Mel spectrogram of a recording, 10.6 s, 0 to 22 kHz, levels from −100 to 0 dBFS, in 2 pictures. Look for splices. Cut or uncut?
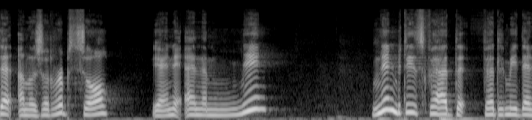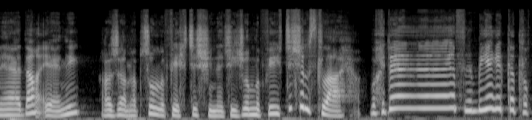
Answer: cut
